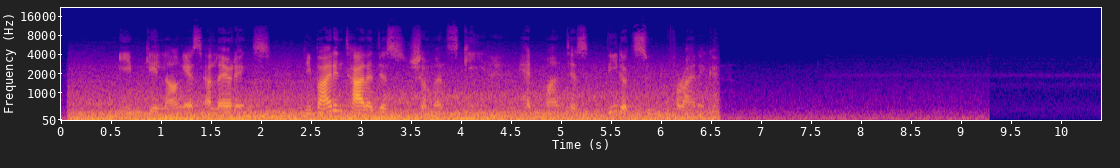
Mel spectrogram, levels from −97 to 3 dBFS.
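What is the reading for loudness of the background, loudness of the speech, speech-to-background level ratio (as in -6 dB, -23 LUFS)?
-26.0 LUFS, -27.5 LUFS, -1.5 dB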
